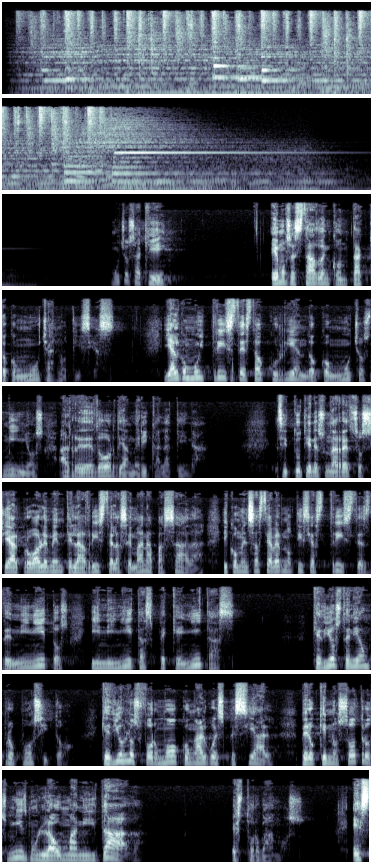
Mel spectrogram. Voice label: Spanish Sermon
